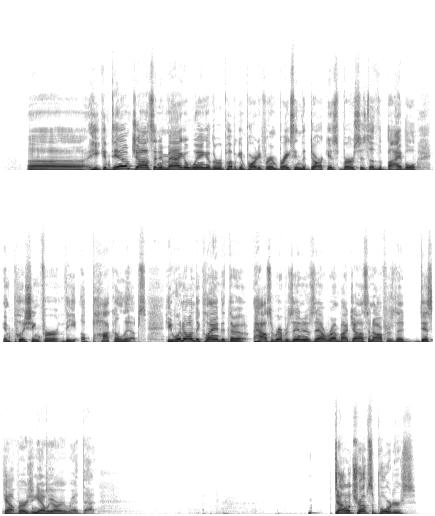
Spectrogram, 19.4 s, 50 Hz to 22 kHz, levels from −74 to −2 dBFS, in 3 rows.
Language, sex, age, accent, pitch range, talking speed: English, male, 40-59, American, 160-215 Hz, 155 wpm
